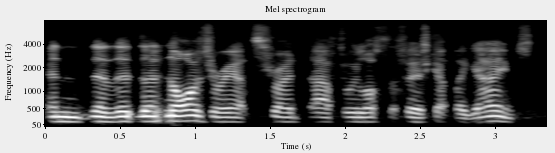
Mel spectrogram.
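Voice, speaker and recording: A man's voice: medium pitch, level tone, a little fast, a little mellow, no echo. A middle-aged Australian man, a former rugby league player, telling stories in a rambling, laid-back way. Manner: rambling, laid-back, lots of "you know". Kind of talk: casual interview storytelling. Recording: slightly dull lo-fi audio.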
